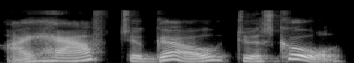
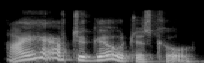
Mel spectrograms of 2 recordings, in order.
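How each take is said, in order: First: Slow, with HAVE, GO and SCHOOL drawn out; stressed content words. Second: Higher and quicker, peak on HAVE; stressed content words. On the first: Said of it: "So you say". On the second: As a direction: punch have, let "to school" fall away. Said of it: "it sounds different". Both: Shown as a demonstration.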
